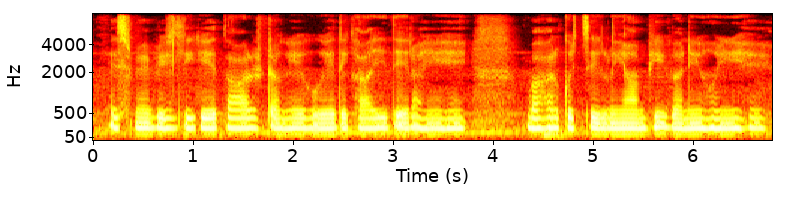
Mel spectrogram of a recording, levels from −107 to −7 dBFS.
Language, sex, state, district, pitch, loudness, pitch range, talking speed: Hindi, female, Maharashtra, Aurangabad, 95 Hz, -15 LUFS, 95-100 Hz, 150 wpm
